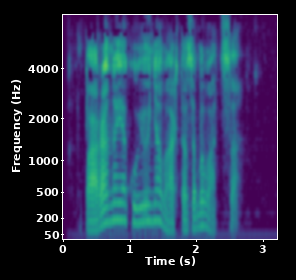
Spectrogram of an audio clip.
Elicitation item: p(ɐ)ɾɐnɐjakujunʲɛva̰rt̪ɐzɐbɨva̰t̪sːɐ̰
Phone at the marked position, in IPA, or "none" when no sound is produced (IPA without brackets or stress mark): a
